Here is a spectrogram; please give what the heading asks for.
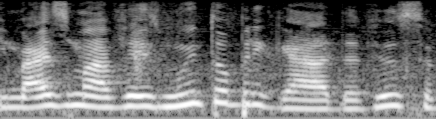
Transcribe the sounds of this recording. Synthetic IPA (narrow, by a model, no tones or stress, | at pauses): ɪmajzũmɐvejzmũj̃t̪ʊobɾiɡad̪ɐviwse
